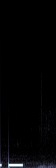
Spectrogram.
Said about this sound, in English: Hold on. I got a phone call coming.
